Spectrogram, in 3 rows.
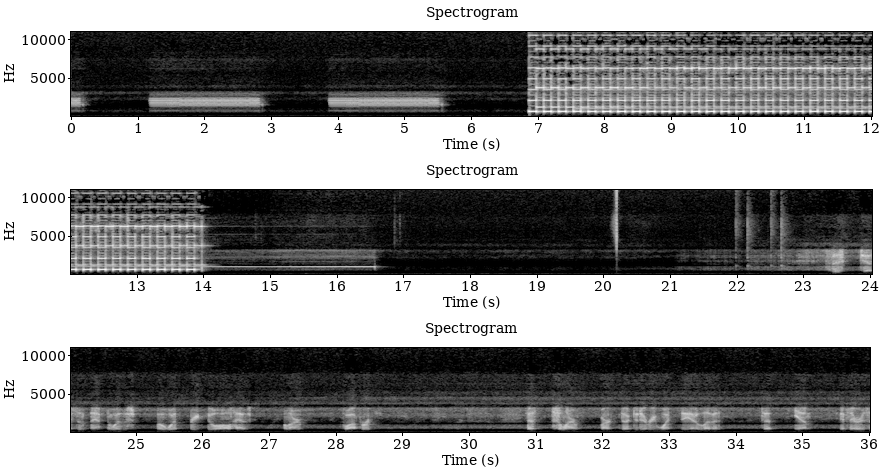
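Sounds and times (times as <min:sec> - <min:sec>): alert radio alarm beeping: 0:06.9 - 0:16.6
steady single tone: 0:06.9 - 0:16.7.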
